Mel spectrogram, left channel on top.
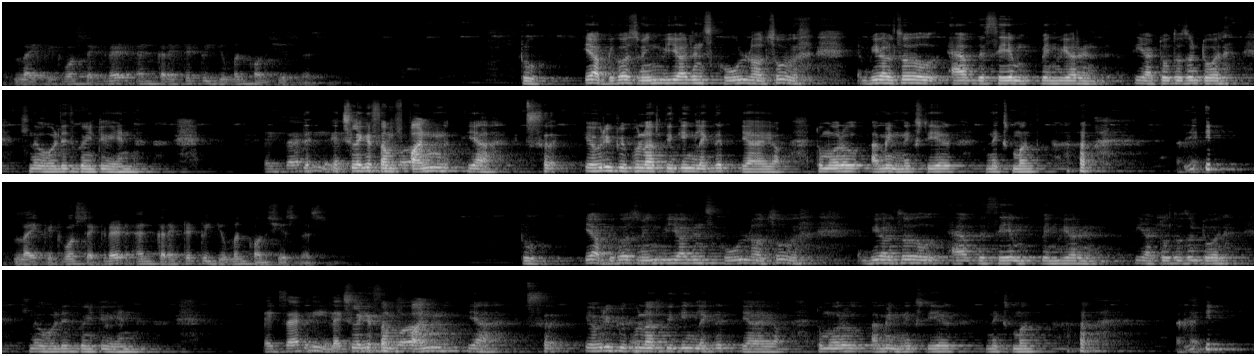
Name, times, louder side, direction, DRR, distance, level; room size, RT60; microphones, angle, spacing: voice 1, 0.1-3.2 15.1-16.7 18.8-18.9 24.3-24.5, right 4 dB, 65° right, 10 dB, 0.5 m, -32 dB
voice 2, 5.8-11.1 11.3-13.9 14.3-14.5 15.9-18.1 18.4-22.0 22.4-22.9 23.3-23.7 24.3-24.6, left 5 dB, 45° left, 11 dB, 0.4 m, -25 dB
8.1 x 3.7 x 4.4 m, 1.2 s
head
